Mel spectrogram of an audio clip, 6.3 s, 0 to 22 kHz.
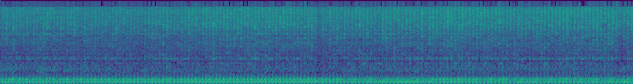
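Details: Toyota 1NZ-FE engine that would not idle on its own, after checking idle air control valve and suspecting a throttle body port: fires and holds a steady even low idle with no stumbling or hunting; normal idle.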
